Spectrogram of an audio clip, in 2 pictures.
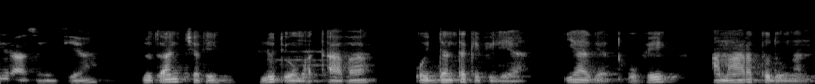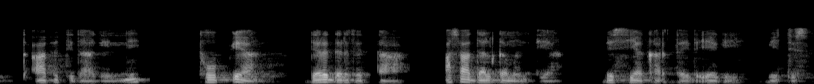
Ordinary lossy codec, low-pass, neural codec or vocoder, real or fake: Opus, 24 kbps; 5.4 kHz; none; real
